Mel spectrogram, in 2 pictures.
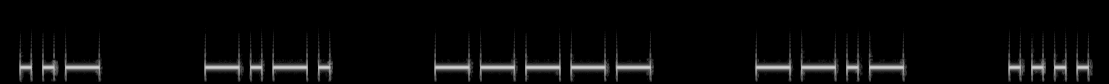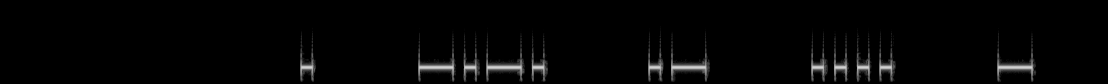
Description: Morse code, heard as a keyed tone, about 10 wpm, spaced as for 6 wpm, 800 Hz. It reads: UC0QH ECAHT
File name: LEZIONI / 6 PKX0 / 6 PKX0 ws 10wpm 4220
